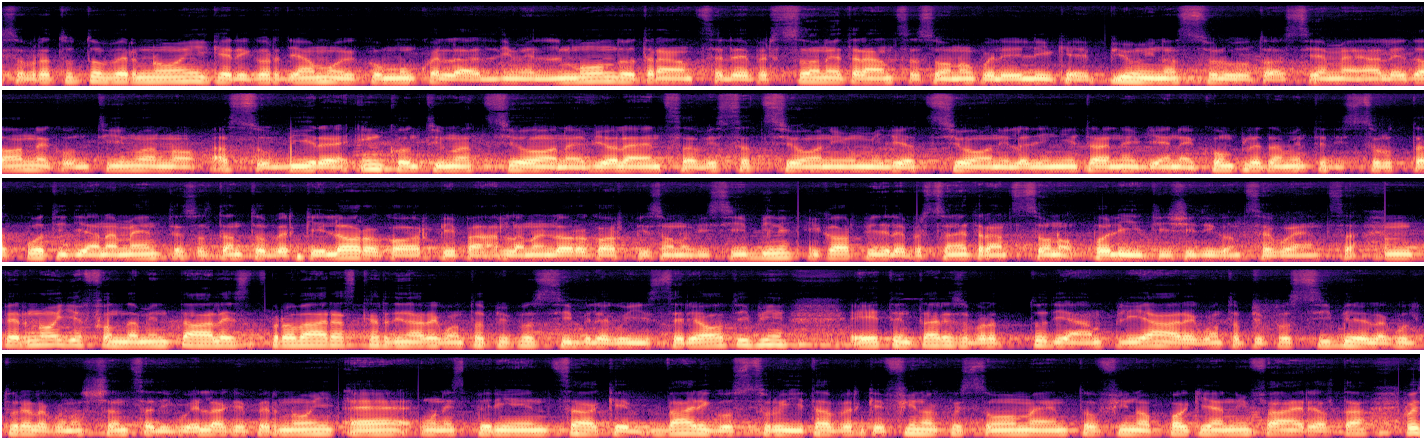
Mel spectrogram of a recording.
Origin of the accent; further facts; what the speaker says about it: Naples, Campania, Italy; born there; io personalmente anche sono nato a Napoli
